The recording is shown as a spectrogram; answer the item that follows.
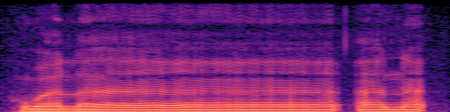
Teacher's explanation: Cara bacanya dipanjangkan 4 harkat atau 5 harkat ya. Wala anak. Nah, anaknya ini dibaca pendek ya. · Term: mad jaid mungpasil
